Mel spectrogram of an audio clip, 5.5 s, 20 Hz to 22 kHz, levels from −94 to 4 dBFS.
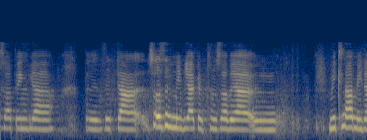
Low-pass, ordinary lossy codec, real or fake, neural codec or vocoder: none; none; fake; codec, 16 kHz, 1.1 kbps, Voila-Tokenizer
